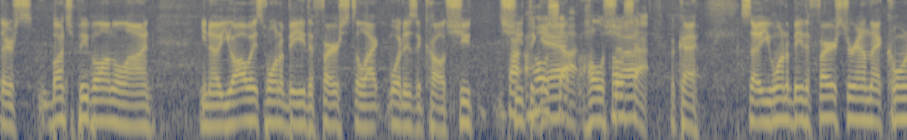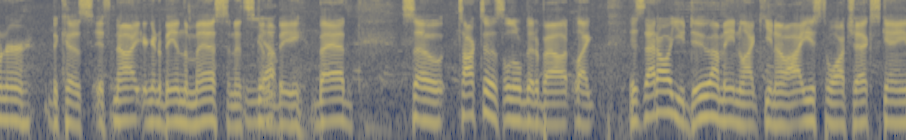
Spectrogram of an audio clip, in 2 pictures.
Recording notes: Today we are coming to you from the NRG Center at RodeoHouston and we are lucky to be in the Lane Frost Brand booth for today’s episode of the podcast.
